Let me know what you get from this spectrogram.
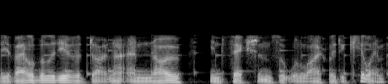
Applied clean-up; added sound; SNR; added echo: neural mask model RNNoise.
